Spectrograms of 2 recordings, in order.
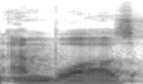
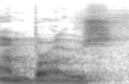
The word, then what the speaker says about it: Ambroise: I'm probably butchering most of it now, but like, I remember one like Andreas Vesalius and Ambroise Paré, not Ambrose.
